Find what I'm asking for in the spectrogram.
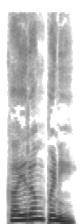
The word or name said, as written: ಕೈರಂಪಣಿ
